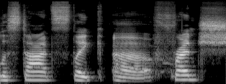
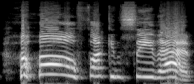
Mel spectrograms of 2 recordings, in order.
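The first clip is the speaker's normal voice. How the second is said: much higher and louder cackling cheer; delighted laughing shout; 10 semitones higher, 9 dB louder than usual. Real, not acted. She cheers the cruel line to her viewers, laughing loudly. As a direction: laugh it out, thrilled.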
